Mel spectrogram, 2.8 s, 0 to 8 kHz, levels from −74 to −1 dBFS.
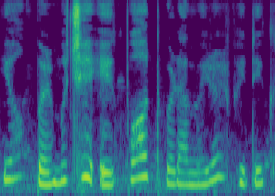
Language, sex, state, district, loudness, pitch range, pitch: Hindi, female, Himachal Pradesh, Shimla, -19 LUFS, 200-280 Hz, 225 Hz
